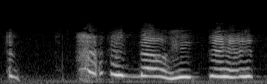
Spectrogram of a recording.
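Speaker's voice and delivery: high, slow, sobbing words; breaking into tears. Acted. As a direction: voice cracks as she cries. Sister breaks down over brother.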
